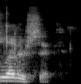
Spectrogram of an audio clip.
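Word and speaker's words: Leathersich: I think it's Leathersick. That's how you pronounce it.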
